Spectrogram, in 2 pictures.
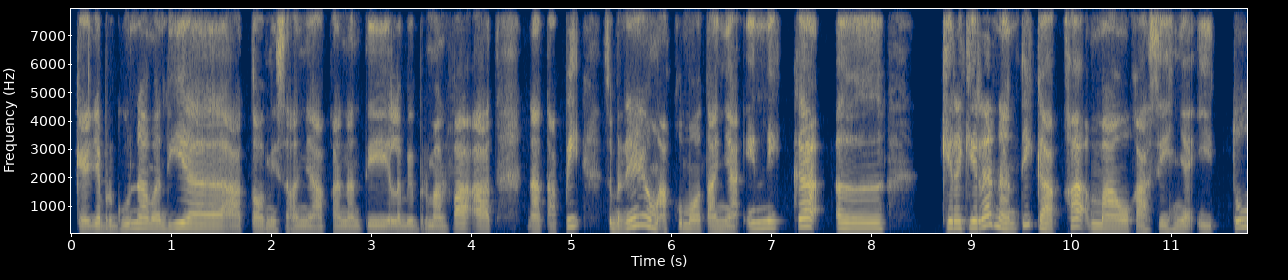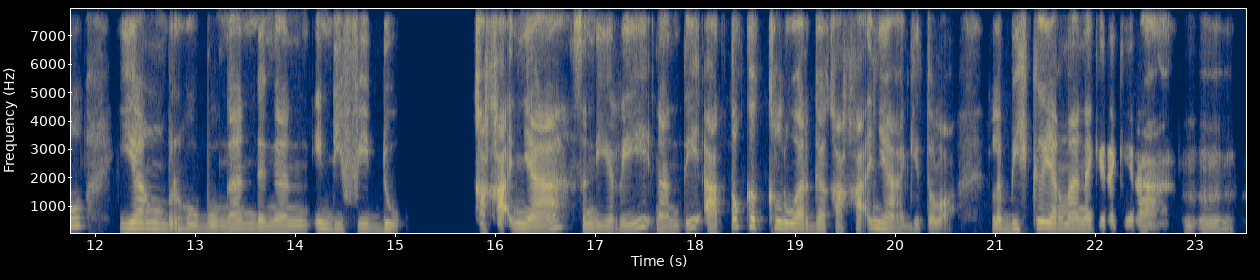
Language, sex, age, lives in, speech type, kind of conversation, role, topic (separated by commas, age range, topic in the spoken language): Indonesian, female, 45-49, Indonesia, conversation, advice, advisor, Bagaimana cara menemukan hadiah yang tepat untuk orang yang berbeda-beda?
